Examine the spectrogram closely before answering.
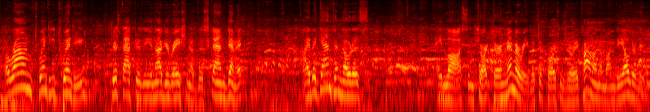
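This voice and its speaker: A man's fairly high voice with lively intonation and long, frequent pauses, over crowd noise in the background. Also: moderate pace. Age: 80s+. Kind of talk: casual first-person monologue to camera. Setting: outdoors.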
